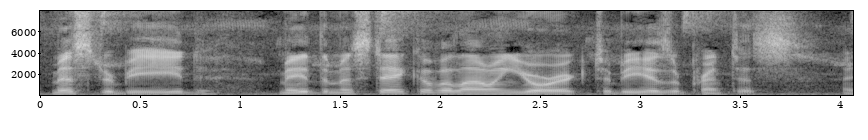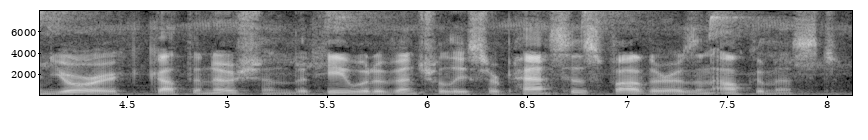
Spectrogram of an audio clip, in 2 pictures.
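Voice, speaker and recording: A man reading a children's story aloud in a playful style, with informal asides. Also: medium pitch. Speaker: storybook reader. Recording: clear background noise behind the voice.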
